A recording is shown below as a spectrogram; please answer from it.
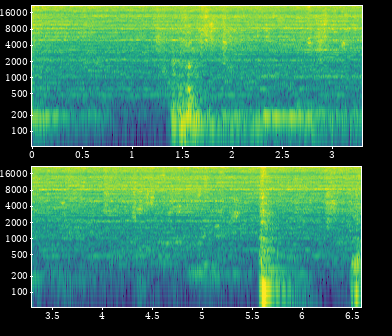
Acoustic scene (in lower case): restroom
